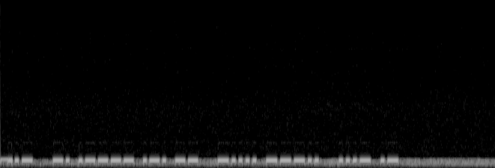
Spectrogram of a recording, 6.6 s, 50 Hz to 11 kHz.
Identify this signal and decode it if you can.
Morse code, heard as a keyed tone, about 26 wpm, 560 Hz. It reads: U N1RM 68 VA
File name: contests / ss-cw-k5tr-op-n5rz -0700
